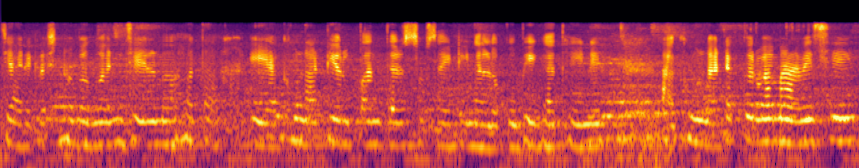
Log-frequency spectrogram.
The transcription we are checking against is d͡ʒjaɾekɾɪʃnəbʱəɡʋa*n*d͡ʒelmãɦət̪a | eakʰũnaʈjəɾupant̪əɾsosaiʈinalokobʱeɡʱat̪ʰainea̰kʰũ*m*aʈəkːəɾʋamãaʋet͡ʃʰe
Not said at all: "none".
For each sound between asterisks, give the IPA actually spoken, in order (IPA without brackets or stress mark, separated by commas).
n, n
